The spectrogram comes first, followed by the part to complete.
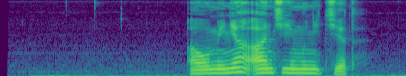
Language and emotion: Russian, neutral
